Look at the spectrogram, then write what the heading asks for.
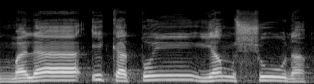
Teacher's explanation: ملائکۃ میں تا پر دو زبر کی تنوین، دو پیش کی تنوین ہے، اسے یمشون کی یا کے ساتھ ملائیں گے، یا کی آواز کو غنّے کے ساتھ ادا کیا جائے گا۔ یہاں پر یرملون کا جو قاعدہ ہے وہ اپلائی ہوگا، ملائکۃ یمشون نہیں، ملائکۃ یمشون۔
